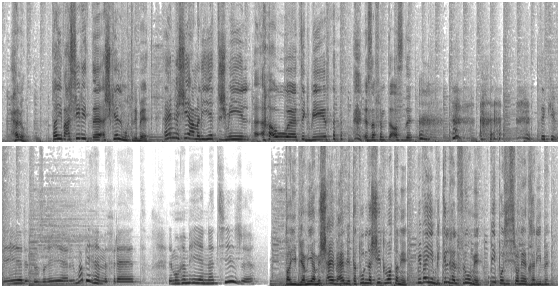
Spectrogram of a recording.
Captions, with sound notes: Nice. Speaking of pop stars, have you done any plastic surgery? Or enhancements or reductions? You know what I mean. *Laughs* Enhancements, reductions, it doesn't matter Fred. What matters is the result. Mia, don't you think it's shameful to have tattooed the Lebanese national anthem, which thus appears in such films and weird positions sometimes?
